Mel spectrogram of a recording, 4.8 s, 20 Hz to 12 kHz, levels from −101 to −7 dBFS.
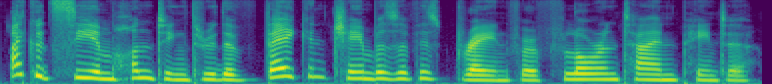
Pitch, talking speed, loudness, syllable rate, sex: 235 Hz, 200 wpm, -18 LUFS, 5.0 syllables/s, female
